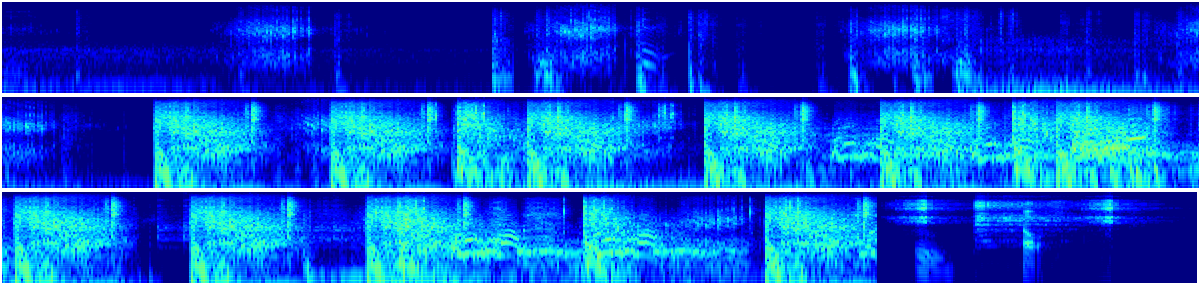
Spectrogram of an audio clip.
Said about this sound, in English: I think I'm going to stick with the shotgun for now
